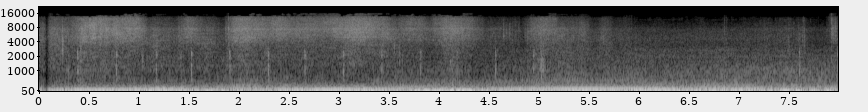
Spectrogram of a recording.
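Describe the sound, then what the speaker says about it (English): A 2022 Ford F-150 XL 4x4 pickup with a naturally aspirated 3.3L V6 drives onto a street, its engine a steady low rumble from inside the cab, with faint ticking and slight rises in pitch as it pulls along. "Very smooth engine, actually."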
